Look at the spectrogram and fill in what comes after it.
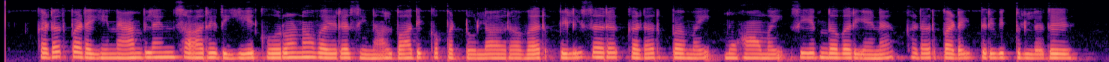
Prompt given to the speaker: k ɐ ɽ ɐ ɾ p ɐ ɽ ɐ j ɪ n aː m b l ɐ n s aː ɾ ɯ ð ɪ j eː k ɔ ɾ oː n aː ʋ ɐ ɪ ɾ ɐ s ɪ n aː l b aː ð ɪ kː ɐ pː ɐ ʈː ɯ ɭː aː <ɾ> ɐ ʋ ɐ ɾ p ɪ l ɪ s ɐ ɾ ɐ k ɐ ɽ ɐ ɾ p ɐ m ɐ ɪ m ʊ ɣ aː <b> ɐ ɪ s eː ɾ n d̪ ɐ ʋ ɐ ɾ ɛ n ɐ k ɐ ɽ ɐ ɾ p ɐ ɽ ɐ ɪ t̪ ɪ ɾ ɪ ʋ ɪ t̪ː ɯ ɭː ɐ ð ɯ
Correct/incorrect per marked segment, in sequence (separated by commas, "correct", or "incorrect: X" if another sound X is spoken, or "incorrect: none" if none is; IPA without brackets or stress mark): correct, incorrect: m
